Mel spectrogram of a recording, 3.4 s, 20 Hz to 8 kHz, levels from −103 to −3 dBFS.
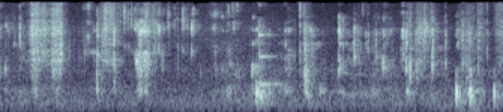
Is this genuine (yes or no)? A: no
